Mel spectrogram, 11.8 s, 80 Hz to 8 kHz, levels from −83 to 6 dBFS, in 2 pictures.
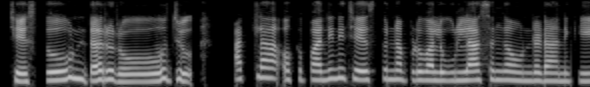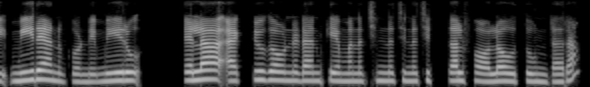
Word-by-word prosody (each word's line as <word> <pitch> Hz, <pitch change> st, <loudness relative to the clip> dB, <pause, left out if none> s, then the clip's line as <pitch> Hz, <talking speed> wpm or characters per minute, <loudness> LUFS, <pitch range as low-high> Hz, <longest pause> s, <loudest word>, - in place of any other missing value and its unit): చేస్తూ 230 Hz, +2 st, +2 dB, 0.2 s
ఉంటారు 270 Hz, -1 st, +3 dB
రోజు. 215 Hz, +4 st, 0 dB, 0.5 s
అట్లా 320 Hz, +2 st, -1 dB, 0.2 s
ఒక 265 Hz, -, -14 dB, 0.2 s
పనిని 285 Hz, +4 st, +2 dB
చేస్తున్నప్పుడు 260 Hz, -1 st, 0 dB
వాళ్ళు 240 Hz, 0 st, +3 dB
ఉల్లాసంగా 255 Hz, +1 st, +2 dB
ఉండడానికి 225 Hz, -1 st, -2 dB, 0.2 s
మీరే 260 Hz, +3 st, +6 dB
అనుకోండి 210 Hz, -2 st, -6 dB
మీరు 240 Hz, +1 st, +3 dB, 0.6 s
ఎలా 270 Hz, +2 st, +7 dB, 0.2 s
యాక్టివ్‍గా 255 Hz, +3 st, -1 dB
ఉండడానికి 235 Hz, 0 st, -3 dB
ఏమన్నా 225 Hz, 0 st, -4 dB
చిన్న, 230 Hz, -1 st, -5 dB
చిన్న 225 Hz, -1 st, -4 dB
చిట్కాలు 235 Hz, -1 st, -2 dB
ఫాలో 220 Hz, 0 st, 0 dB
అవుతూ 220 Hz, 0 st, -5 dB
ఉంటారా? 210 Hz, -, -4 dB
235 Hz, 115 wpm, -22 LUFS, 225-255 Hz, 0.6 s, ఎలా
